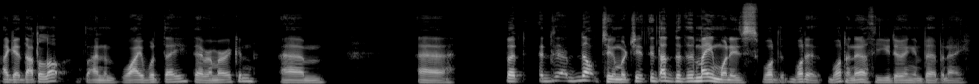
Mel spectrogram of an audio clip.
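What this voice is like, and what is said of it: English accent. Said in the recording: “how come your accent is still the same after 20 years? ... Do your sons have an English accent?”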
